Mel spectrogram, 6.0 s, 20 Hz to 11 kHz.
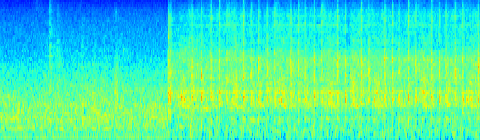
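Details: Nissan Z on first start of newly installed engine, 20w50 oil, new flywheel, catch can and test pipes, intake not yet connected, jumper cables attached: starter cranks about two seconds, engine catches and settles to even idle, no knocks; healthy start.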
